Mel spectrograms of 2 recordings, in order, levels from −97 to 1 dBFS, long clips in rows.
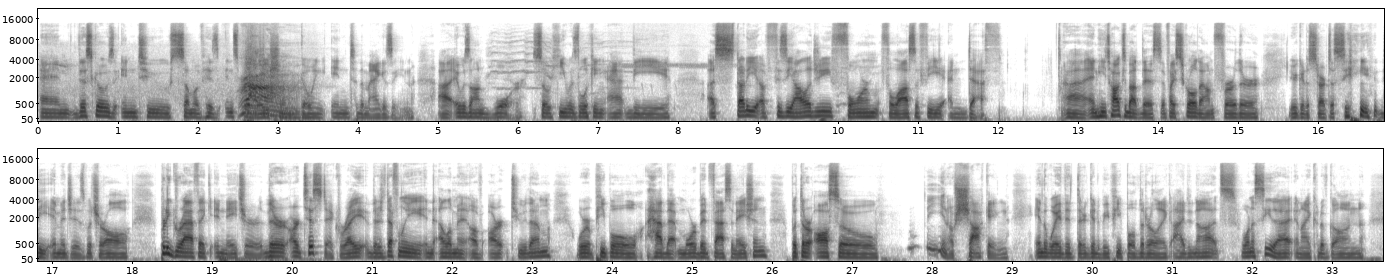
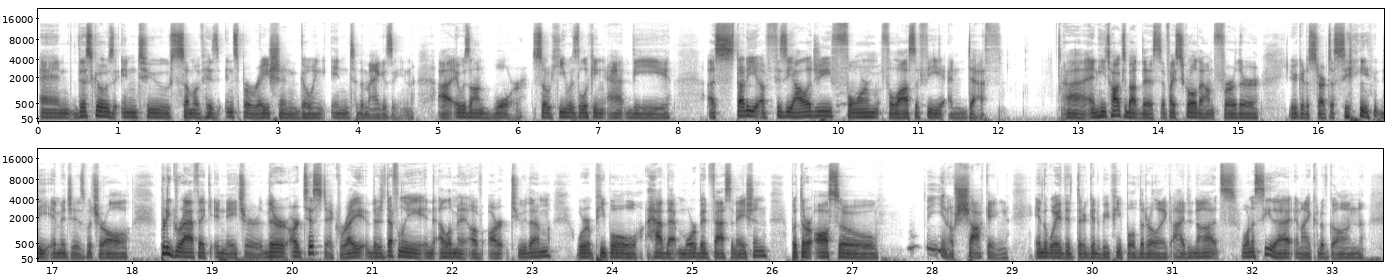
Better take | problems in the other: second | animal sounds; very loud; until 8.5 s; 3 dB above the speech

